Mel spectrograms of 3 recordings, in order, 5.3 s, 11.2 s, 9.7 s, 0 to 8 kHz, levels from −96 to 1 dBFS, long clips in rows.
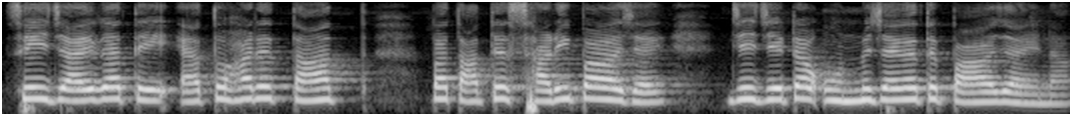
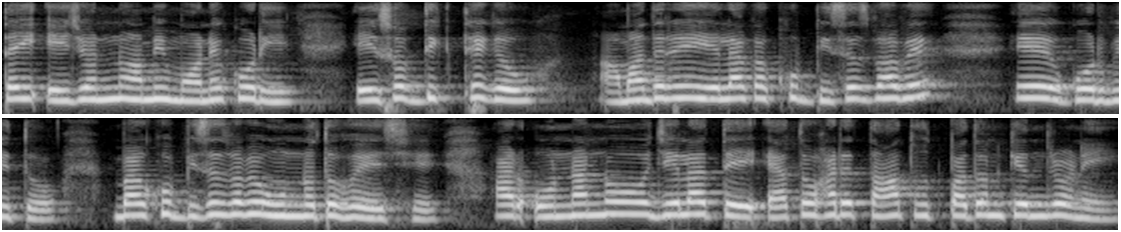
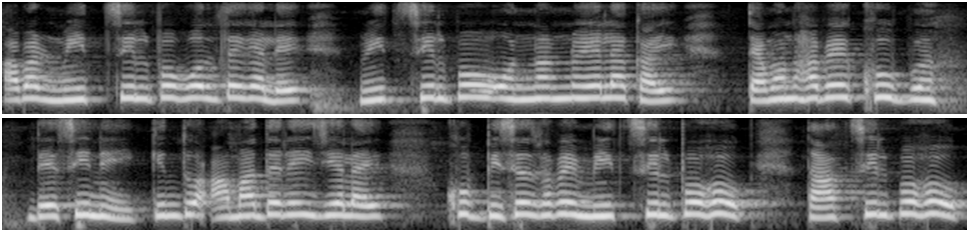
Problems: background sounds at intervals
